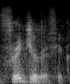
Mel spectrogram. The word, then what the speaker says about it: frigorific: should pronounce yes cold should pronounce it frigorific probably it just means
